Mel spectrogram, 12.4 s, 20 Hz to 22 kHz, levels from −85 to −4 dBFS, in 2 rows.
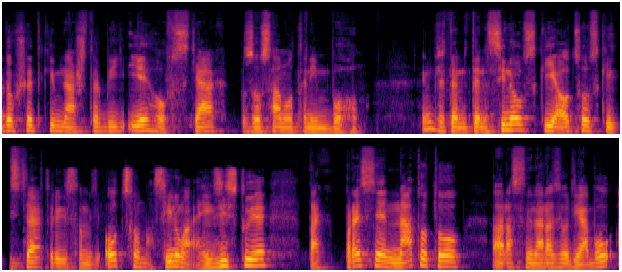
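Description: Just after "ten synovský a otcovský", at 6.09 s, the sound stalls until 6.28 s. This is a call audio freeze. The last sound is stretched into a fading buzz, with about 40 ms of near silence inside it. The likely cause is packets held up in transit, so the jitter buffer ran dry. Nothing is lost. The pause simply adds about 161 ms of delay before the speech resumes.

Two short concealed packet losses follow. The first runs from 6.40 to 6.43 s and the second from 6.51 to 6.57 s. About 20 ms and then 40 ms of audio never arrived in time. The receiver patched each hole by extending the preceding sound and then blending back. Each one is a brief smear or wobble.

From 6.56 to 9.17 s comes a call bitrate drop. The bandwidth estimate fell, and the encoder was pushed to code far more coarsely. The sound fits a fall from about 32 kbps to about 11 kbps. The top end is cut from 20 kHz down to 8 kHz. 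The speech turns muffled and watery, worst for about a second and a half, before the clarity returns.

From 11.03 to 12.30 s there is a jitter buffer speed-up. Too much audio had piled up in the buffer. To shrink the delay, the receiver snipped out short pitch-period pieces again and again, removing about a tenth of a second in total. The speech plays at about 108% speed with its pitch unchanged. It sounds hurried.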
